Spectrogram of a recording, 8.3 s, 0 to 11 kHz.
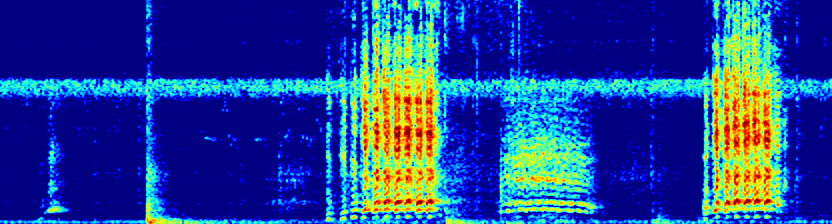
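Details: Farm goat kid with its head stuck out, uttering a strange voice on 22 June 2022; a thud, then a loud trembling bleat, a lower smoother moan, and another loud quavering bleat, with a faint squeak at the start.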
